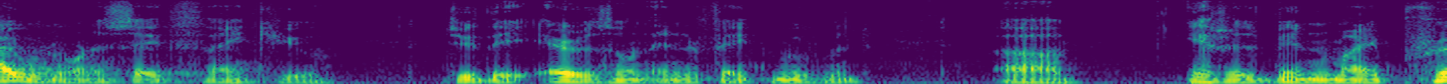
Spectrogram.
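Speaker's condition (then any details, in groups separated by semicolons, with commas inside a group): ALS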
